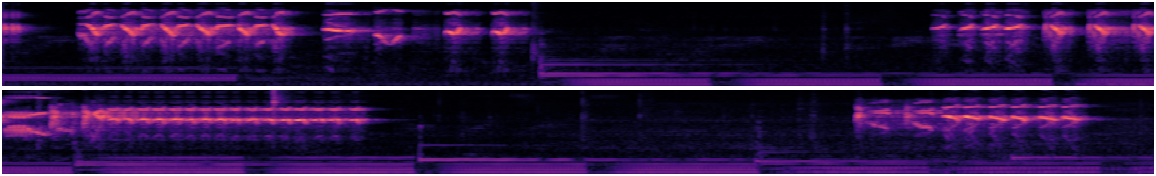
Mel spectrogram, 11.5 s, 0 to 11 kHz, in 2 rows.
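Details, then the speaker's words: Clock whose bird chime works one minute and not the next: bright chirping bursts cut out to low tones while the clock keeps ticking; intermittent, contacts suspected (to be cleaned), not confirmed. "It seems like 1 minute it works, then it don't work. Now it's not working."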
